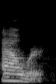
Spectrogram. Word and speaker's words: hour: letter its letter H it's a consonant but it is not pronounced the first sound that you hear is a vowel sound it's a thousand you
